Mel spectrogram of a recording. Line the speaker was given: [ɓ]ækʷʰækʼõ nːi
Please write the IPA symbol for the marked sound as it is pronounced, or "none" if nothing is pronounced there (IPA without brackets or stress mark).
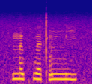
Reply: m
